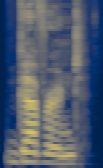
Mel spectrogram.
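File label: "governed", American English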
